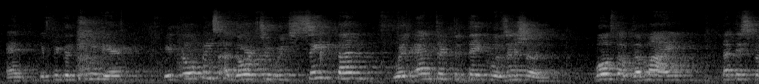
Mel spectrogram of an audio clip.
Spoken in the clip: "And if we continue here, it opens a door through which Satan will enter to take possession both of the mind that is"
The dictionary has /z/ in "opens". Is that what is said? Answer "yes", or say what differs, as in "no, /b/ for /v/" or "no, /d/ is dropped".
no, /s/ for /z/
